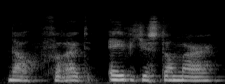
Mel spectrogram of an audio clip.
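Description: A woman's voice: medium pitch, level tone, slow, creaky, mellow. A woman voicing an easygoing, greedy male house cat in a storybook, with a lazy, self-satisfied manner.

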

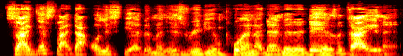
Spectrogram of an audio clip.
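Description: A man's voice: mid-range voice, fairly even intonation, rapid-fire. A young man with a London roadman accent and urban slang, bantering casually, repeating phrases and ending on tag questions.

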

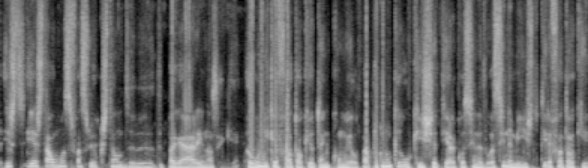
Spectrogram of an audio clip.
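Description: A man's voice: medium pitch, warm tone. A man, casually telling a long personal story with many fillers and restarts, acting out the voices of other people.

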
